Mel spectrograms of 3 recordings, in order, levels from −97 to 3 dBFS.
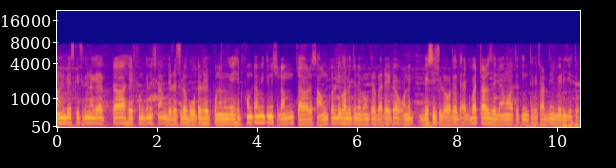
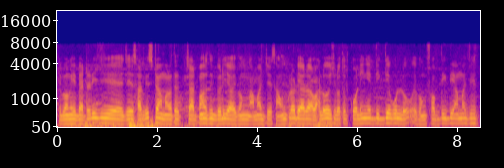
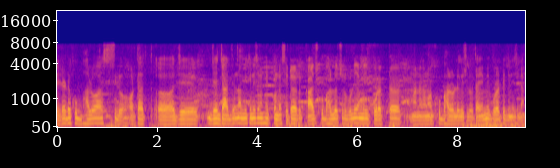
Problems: background conversations at intervals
